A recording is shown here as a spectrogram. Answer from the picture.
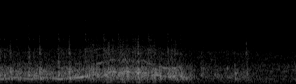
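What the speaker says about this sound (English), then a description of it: "I'm going to be sewing at this speed for a while now" Sewing machine stitching a quilt, running at a steady, even speed as a continuous mechanical whir with faint rhythmic ticking, fairly close and moderately quiet, easing off slightly near the end.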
